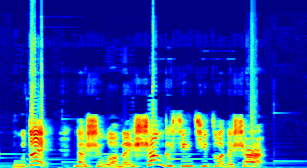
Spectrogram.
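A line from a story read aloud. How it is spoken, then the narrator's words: Cheerful, smiling. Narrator (Chinese): 米米笑眯眯地说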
